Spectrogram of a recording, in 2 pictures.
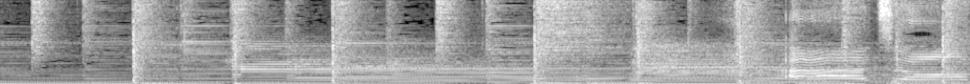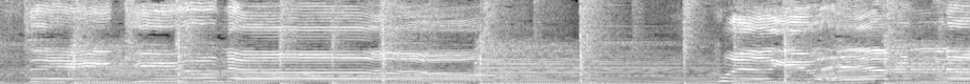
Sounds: rhythm and blues
music

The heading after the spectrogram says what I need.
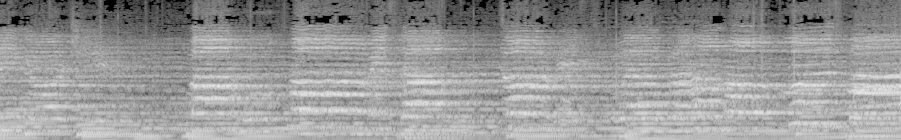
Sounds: music

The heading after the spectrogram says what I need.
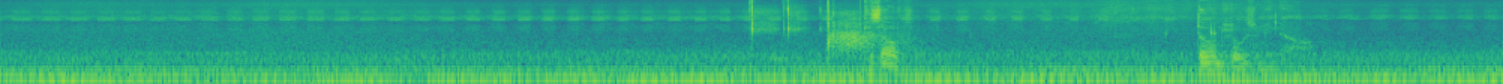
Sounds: speech
male speech

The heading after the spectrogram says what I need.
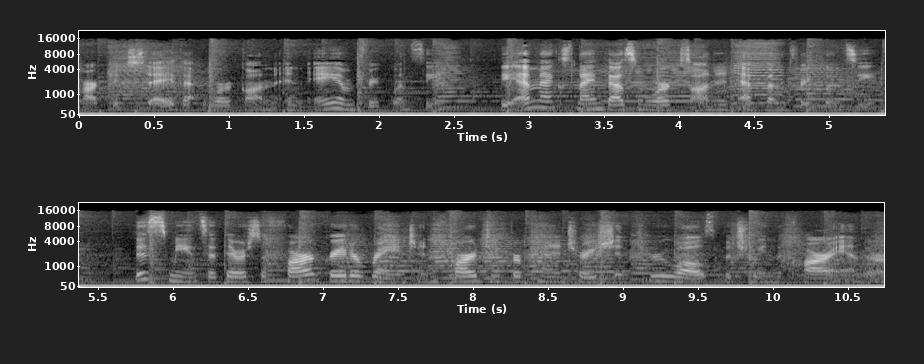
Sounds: music
speech

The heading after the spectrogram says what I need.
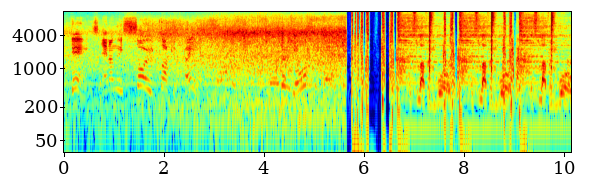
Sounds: speech
music

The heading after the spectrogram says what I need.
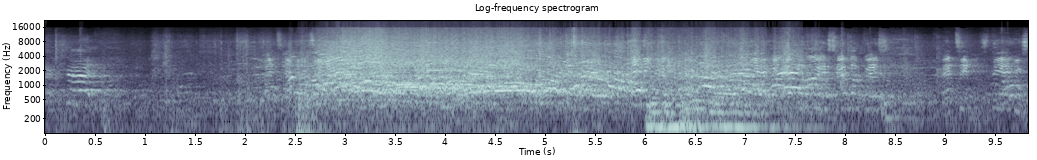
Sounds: crowd

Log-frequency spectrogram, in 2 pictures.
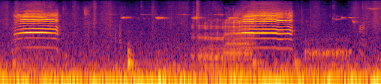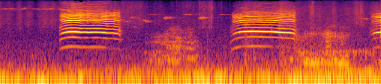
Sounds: sheep
bleat
sheep bleating

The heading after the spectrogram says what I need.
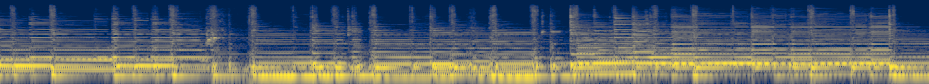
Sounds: music

